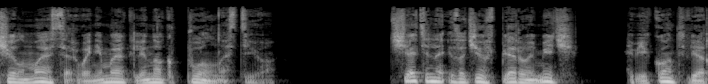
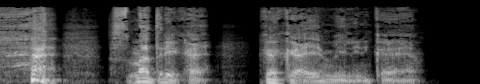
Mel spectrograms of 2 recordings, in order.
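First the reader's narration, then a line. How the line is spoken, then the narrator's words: Snorting chuckle. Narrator (Russian): Хмыкнул Ханас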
